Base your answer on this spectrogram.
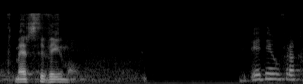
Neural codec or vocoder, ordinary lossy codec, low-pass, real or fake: codec, 24 kHz, 6 kbps, HILCodec; none; none; fake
